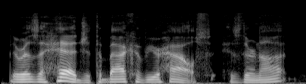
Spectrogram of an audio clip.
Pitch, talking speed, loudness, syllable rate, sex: 110 Hz, 255 wpm, -19 LUFS, 6.7 syllables/s, male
